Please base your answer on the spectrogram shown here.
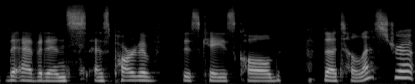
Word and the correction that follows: Telstra: or the Telstra. Sorry, I keep saying it wrong. Telstra Living Witness Project.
